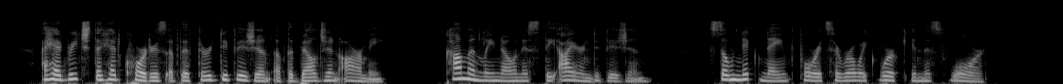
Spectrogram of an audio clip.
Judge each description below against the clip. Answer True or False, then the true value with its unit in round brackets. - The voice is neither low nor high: True (175 Hz)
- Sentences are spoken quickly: False (160 wpm)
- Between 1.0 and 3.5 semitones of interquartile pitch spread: False (4.1 semitones)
